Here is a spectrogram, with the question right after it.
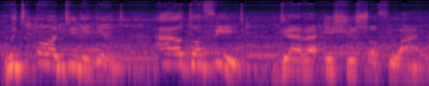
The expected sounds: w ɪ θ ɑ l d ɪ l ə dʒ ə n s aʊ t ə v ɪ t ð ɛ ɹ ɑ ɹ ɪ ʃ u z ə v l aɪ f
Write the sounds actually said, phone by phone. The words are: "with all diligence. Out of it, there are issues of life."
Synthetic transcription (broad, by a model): w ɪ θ ɑ l d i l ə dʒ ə n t aʊ t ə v ɪ t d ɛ ɹ ɑ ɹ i ʃ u s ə f l aɪ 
